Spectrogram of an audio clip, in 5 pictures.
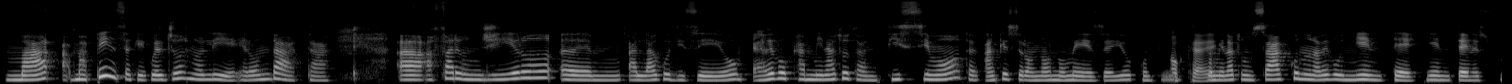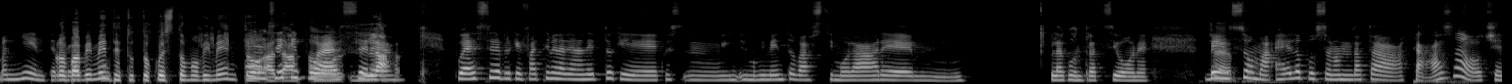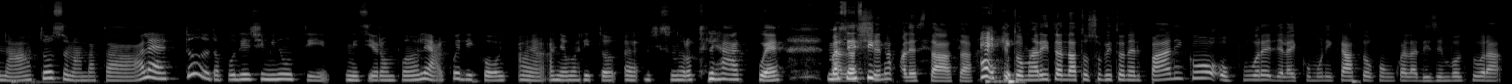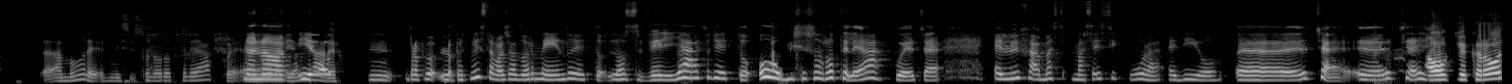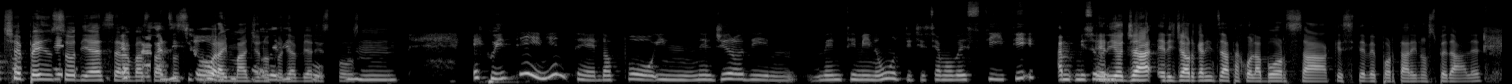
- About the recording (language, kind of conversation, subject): Italian, podcast, Raccontami com’è andata la nascita del tuo primo figlio?
- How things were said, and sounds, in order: stressed: "niente"; tapping; put-on voice: "Amore mi si sono rotte le acque, è ora di andare"; laugh; "cioè" said as "ceh"; chuckle; unintelligible speech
